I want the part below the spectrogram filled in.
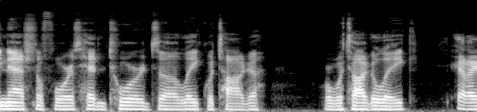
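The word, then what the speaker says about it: Watauga: wogo Wago whatever Wago I'm just going to say Wataga Lake I'll spell it out for you it is spelled w a t a u GA I'm going to say Wataga my Ohio accent that seems about right but uh started in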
